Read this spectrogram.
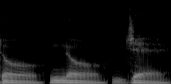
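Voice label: "tonoje", concatenated syllables; Affixing experiment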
